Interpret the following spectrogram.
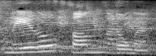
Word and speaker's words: Merel van Dongen: Y ahí decimos Mero van Dongen. Mero van Dongen. Mero van Dongen.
